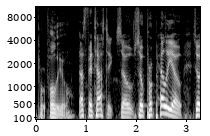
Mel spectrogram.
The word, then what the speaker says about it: Propelio: excited to be joined today Daniel Moore with propello hey tell us a little bit about the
